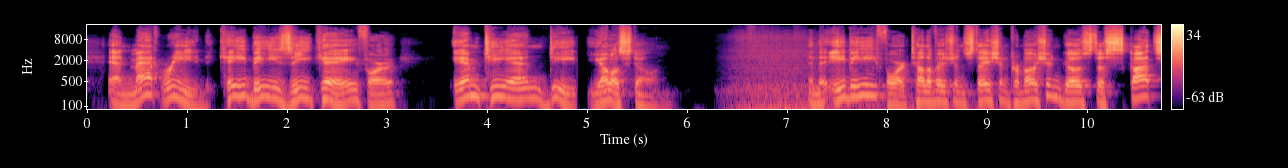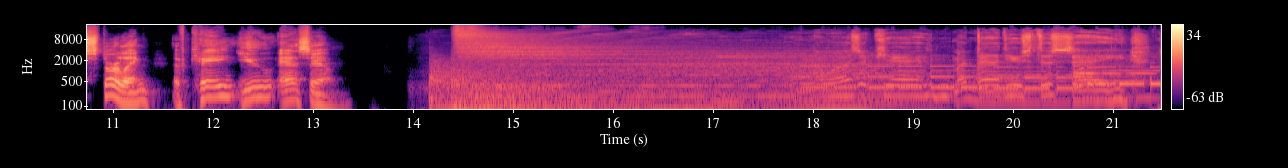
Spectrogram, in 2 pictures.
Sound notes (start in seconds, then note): 14.2 soft music; 14.6 wind whooshing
